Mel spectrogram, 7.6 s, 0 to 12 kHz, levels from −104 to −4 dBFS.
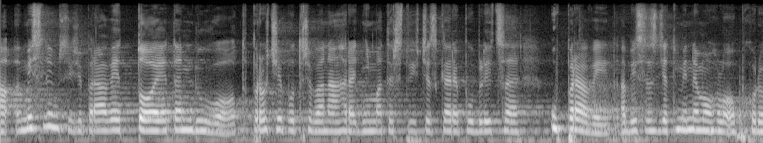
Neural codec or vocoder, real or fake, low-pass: none; real; 10.8 kHz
